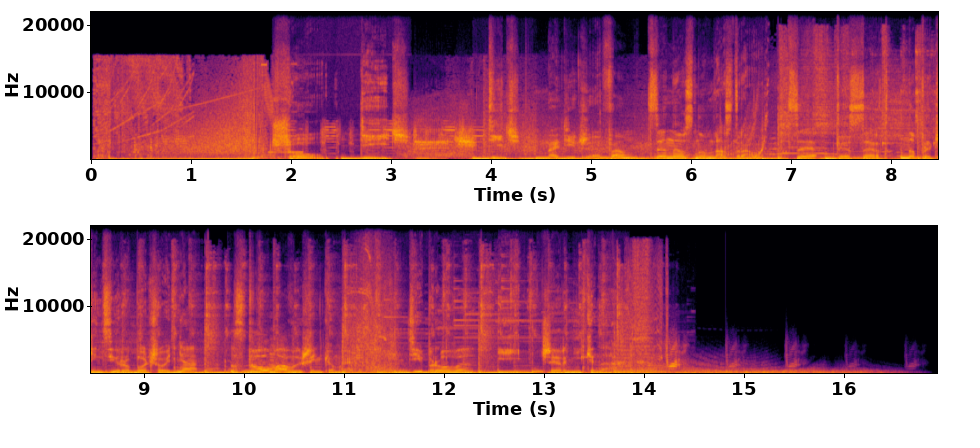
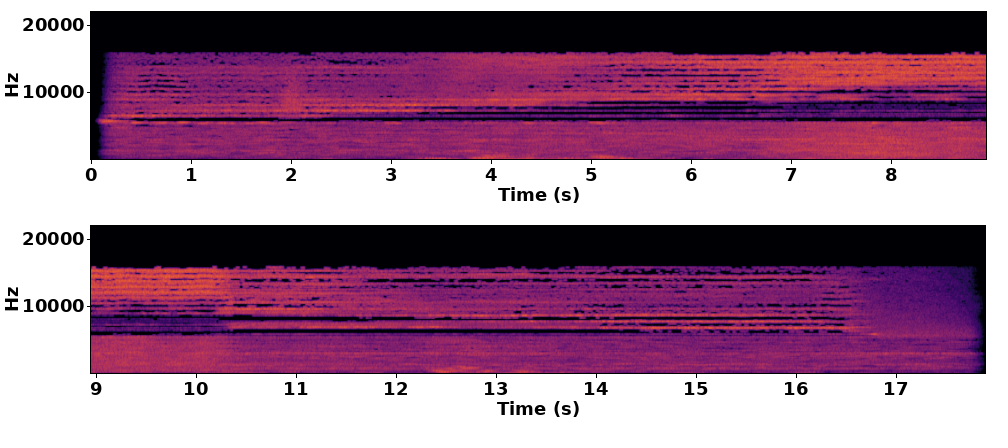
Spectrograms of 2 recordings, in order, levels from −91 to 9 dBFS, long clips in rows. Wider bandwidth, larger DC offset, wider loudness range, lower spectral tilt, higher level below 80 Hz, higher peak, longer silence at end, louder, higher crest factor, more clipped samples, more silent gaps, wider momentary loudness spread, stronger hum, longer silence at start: first, over 20 kHz vs 16 kHz; neither; second, 3 LU vs 9 LU; first, -4 dB/octave vs 0.5 dB/octave; first, -22 dBFS vs -64 dBFS; first, 0 dBFS vs -10 dBFS; first, 0.45 s vs 0.1 s; first, -12 LUFS vs -25 LUFS; second, 12 dB vs 18 dB; neither; neither; about the same, 13 LU vs 11 LU; neither; about the same, 0 s vs 0.1 s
